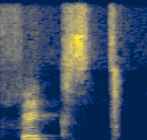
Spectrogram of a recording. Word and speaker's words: fixed: And then we have fixed. Fixed. Fix. Sin pronunciar la T. Sin conjugarlo. Fix. Con T, fixed, ¿ok?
